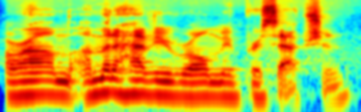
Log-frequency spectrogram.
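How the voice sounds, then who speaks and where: A man's voice: mid-range voice, fast. A man speaking as game master, running a tabletop roleplaying game in conversational narration.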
